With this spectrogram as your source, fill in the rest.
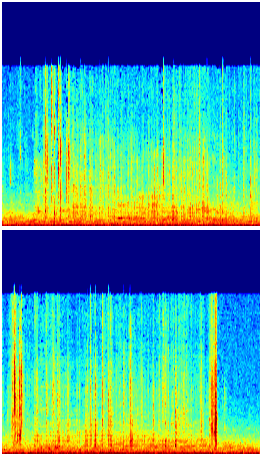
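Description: Whipped cream squirts from a piping bag.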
